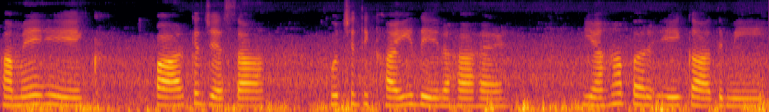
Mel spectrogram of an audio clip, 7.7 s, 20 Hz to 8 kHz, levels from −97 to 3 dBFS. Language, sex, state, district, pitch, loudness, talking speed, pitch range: Hindi, female, Chandigarh, Chandigarh, 210 Hz, -18 LUFS, 110 wpm, 200-225 Hz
